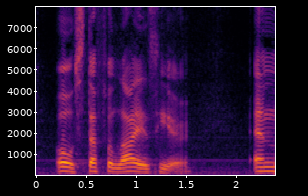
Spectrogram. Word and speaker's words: Stephalie: study of words and my given name is stepal and it's spelled step Al li like quite literally and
